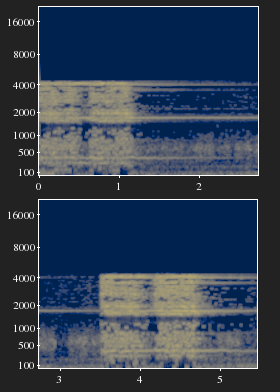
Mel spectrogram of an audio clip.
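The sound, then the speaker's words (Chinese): A telephone rings twice, each ring a buzzy, trilling burst lasting about a second with a pause between. It sounds clear, with a faint hum underneath and no voices. “啊，大概是永瑜他们来电话了。”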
